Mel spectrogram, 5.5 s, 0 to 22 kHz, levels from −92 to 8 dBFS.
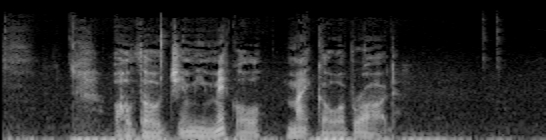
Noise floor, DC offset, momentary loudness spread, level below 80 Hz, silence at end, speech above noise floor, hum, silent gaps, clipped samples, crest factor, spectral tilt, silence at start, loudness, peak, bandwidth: -49 dBFS; under 0.1%; 16 LU; -38 dBFS; 0.35 s; 25 dB; none; none; under 0.1%; 24 dB; -4 dB/octave; 0.05 s; -25 LUFS; -4 dBFS; 15.5 kHz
